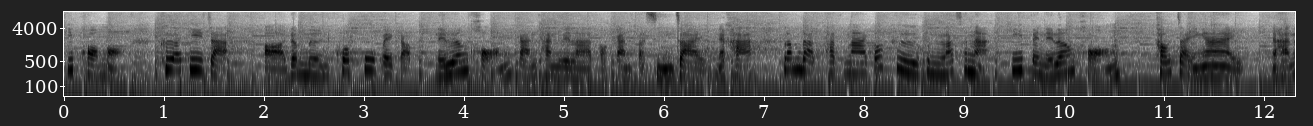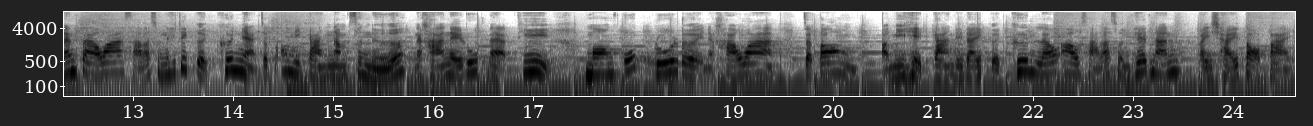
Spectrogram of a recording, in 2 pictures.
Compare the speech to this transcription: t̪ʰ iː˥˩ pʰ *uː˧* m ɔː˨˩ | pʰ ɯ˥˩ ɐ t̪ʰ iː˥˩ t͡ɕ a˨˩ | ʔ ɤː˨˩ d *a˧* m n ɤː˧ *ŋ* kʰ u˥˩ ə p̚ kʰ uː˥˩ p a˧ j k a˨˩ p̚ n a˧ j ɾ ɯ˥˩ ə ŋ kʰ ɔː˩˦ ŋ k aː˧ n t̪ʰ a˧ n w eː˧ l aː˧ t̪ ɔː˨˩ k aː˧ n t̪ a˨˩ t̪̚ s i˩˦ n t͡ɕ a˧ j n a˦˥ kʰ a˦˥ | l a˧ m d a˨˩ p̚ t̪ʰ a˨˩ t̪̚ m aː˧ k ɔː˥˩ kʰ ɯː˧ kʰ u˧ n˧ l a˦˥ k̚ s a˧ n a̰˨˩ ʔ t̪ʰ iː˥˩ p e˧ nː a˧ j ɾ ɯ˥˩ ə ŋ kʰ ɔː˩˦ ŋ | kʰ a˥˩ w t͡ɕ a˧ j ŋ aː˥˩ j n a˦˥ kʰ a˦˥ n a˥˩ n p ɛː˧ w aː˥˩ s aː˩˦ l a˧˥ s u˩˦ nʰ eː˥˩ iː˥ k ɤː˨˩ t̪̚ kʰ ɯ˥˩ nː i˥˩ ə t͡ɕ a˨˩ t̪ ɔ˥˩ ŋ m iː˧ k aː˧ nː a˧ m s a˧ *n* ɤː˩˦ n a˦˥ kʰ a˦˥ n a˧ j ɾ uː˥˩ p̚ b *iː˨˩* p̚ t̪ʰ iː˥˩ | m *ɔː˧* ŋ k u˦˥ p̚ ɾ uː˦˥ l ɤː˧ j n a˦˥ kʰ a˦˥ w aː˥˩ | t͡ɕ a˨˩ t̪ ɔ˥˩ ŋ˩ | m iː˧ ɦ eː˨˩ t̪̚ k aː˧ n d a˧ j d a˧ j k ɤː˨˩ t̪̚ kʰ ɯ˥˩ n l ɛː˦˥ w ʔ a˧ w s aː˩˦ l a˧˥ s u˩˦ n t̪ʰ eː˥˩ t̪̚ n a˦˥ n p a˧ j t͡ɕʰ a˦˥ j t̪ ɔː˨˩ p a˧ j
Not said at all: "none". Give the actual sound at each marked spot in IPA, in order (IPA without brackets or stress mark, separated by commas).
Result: ɔː˧, a˧, n, n, ɛː˨˩, ɔː˧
